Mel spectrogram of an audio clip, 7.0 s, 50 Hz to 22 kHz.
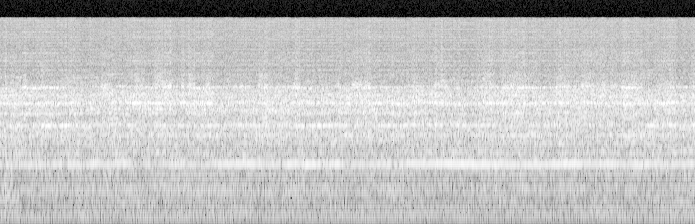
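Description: Antonio Carraro 10400 TTR tractor engine running steadily under load while its PTO-driven BCS Rotex rotary mower cuts grass, heard from inside the cab. A steady high whine sits above the engine note.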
